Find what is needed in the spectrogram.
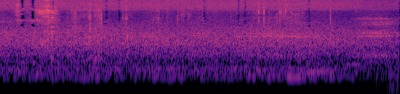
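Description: A hand trowel scraping and cutting into soil a few times near the start, then a steady, even outdoor background hiss.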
